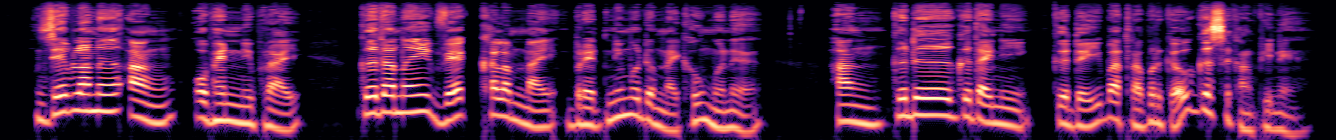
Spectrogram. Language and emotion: Bodo, happy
